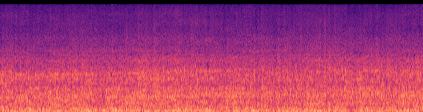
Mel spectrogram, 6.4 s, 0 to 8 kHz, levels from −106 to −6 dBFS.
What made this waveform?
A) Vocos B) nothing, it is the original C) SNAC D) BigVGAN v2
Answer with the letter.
C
